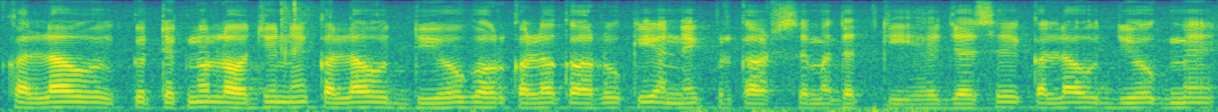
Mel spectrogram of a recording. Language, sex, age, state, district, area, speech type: Hindi, male, 30-45, Uttar Pradesh, Lucknow, rural, spontaneous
